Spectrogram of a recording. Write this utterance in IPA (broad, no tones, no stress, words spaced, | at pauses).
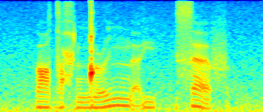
udˤiħ ŋ͡ǃə˞i̯nːæ̰j | sæf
